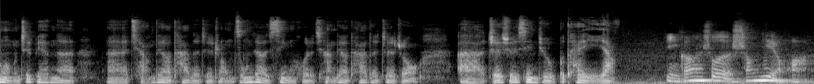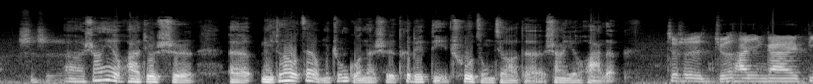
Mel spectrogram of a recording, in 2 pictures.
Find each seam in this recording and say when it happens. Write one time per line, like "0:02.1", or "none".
none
